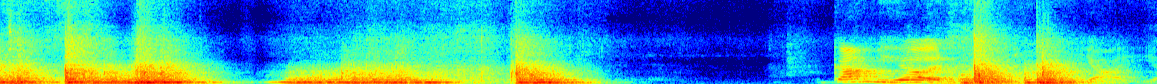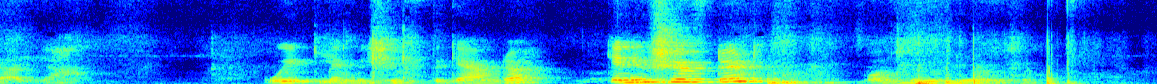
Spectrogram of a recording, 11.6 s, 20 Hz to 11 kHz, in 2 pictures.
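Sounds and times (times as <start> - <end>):
chair dragged across a hard floor: 0.0 - 3.1, 4.7 - 5.4
speech: 7.6 - 11.0.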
